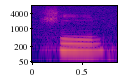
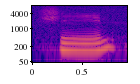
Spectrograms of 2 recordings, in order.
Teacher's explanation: जो ज़ुबान के बीच का हिस्सा है, ठीक है, उसको ऊपर के तालू में सटाएंगे ज़ुबान को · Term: शीन का तलफ़ुज़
